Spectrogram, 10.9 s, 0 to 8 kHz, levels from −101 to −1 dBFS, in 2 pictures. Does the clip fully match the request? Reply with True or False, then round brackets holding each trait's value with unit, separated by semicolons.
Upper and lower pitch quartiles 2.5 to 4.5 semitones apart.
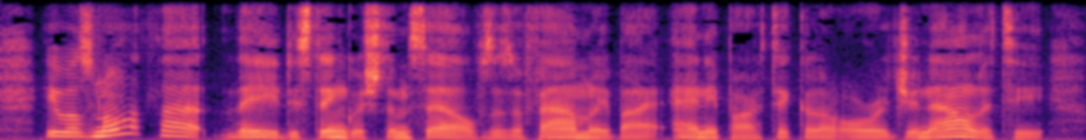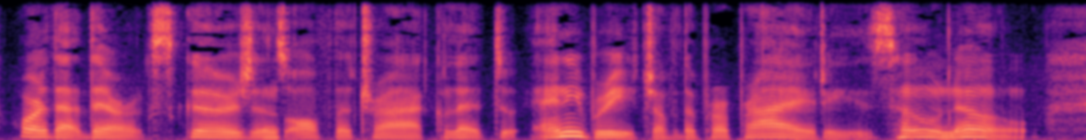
True (3.9 semitones)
